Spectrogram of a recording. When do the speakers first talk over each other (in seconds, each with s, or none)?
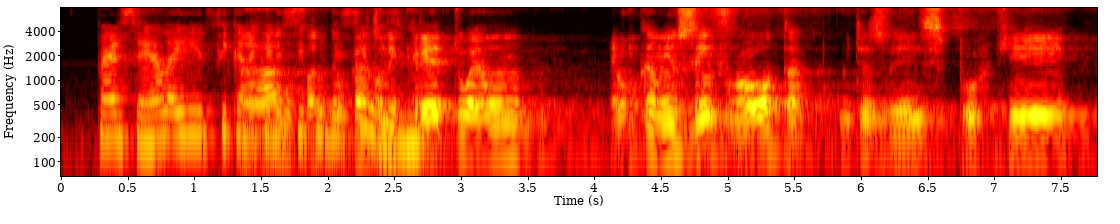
1.3 s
